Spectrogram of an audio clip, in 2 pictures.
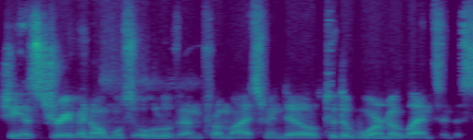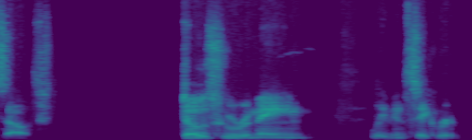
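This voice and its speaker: A man playing a solemn, benevolent god of light with a grave, measured delivery in an animated fantasy table read. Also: low voice, dry recording. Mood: grave, narrating.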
